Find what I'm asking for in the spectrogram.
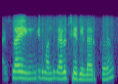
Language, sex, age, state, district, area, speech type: Tamil, female, 18-30, Tamil Nadu, Chennai, urban, conversation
